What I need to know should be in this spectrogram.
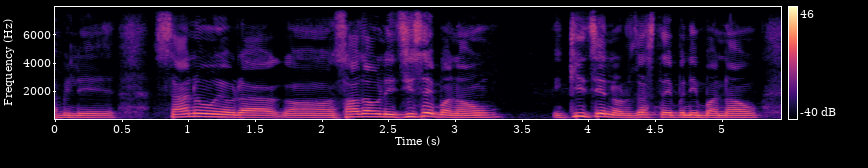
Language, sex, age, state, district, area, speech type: Nepali, male, 45-60, West Bengal, Kalimpong, rural, spontaneous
